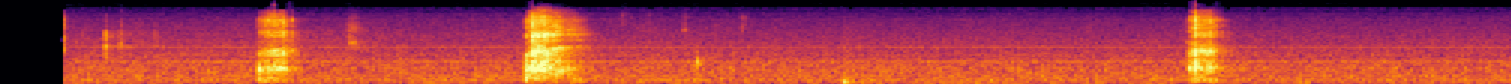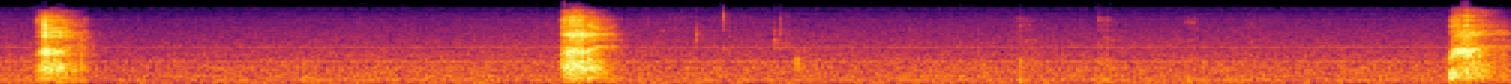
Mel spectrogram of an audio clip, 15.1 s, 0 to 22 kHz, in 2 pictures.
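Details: A 2-year-old female cat gives six short, harsh, wheezy cough-like expulsions at irregular intervals during an asthma attack (not a hairball). She was later treated with a daily inhaler. This is a feline asthma cough.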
